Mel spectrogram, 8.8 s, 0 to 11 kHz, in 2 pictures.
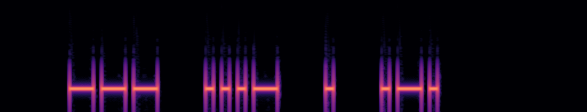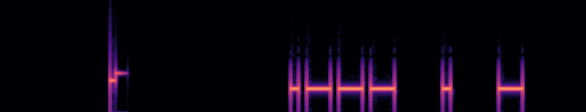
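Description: Morse code practice words for a lesson on the letter J, sent as a steady mid-pitched tone at 20 words per minute, short and long beeps in quick groups separated by pauses, with a single soft click in the middle gap.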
